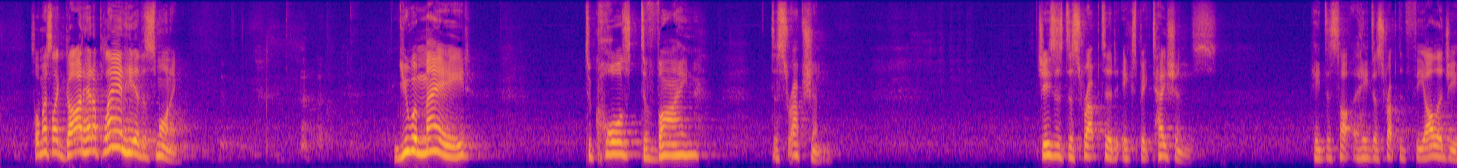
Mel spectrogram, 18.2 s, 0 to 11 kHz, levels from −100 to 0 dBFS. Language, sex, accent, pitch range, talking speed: English, male, Australian, 135-170 Hz, 80 wpm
